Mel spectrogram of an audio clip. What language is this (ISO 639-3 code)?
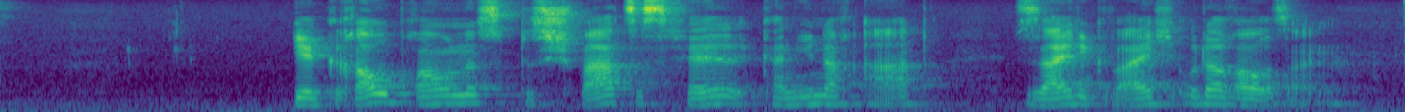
deu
